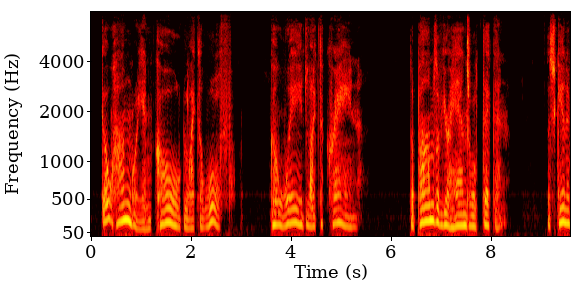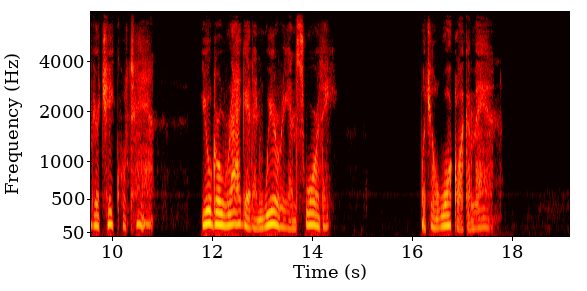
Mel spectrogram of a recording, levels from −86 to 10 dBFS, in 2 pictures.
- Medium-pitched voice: Yes, medium, 150 Hz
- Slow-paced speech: Yes, slow, 115 wpm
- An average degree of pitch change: Yes, average, 4.7 semitones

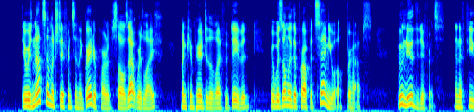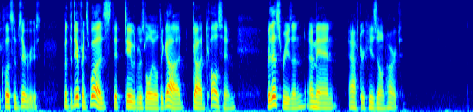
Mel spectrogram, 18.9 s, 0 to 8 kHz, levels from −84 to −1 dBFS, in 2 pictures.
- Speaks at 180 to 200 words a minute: Yes, average, 190 wpm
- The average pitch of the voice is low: No, medium, 145 Hz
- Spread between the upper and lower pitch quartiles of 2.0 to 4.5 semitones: Yes, average, 4.1 semitones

